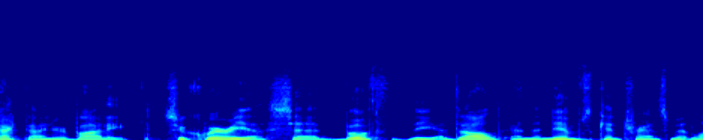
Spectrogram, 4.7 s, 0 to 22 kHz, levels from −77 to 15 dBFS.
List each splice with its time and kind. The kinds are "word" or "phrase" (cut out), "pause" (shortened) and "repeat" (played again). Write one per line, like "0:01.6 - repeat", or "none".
0:01.0 - pause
